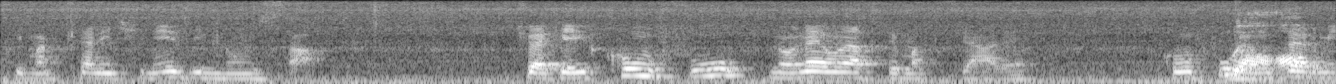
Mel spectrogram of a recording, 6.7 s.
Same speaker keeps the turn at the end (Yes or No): Yes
